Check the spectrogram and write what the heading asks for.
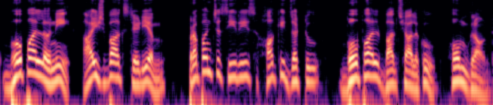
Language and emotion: Telugu, neutral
